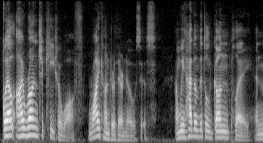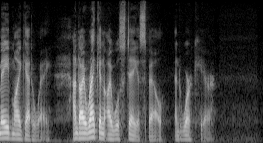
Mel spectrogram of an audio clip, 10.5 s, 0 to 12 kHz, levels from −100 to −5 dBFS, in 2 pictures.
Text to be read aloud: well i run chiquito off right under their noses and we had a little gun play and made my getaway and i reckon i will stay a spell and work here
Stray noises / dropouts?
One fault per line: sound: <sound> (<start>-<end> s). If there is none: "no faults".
no faults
